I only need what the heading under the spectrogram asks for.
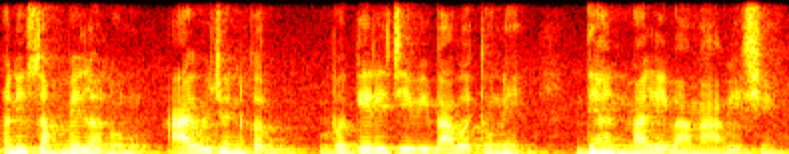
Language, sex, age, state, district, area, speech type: Gujarati, female, 30-45, Gujarat, Anand, rural, spontaneous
